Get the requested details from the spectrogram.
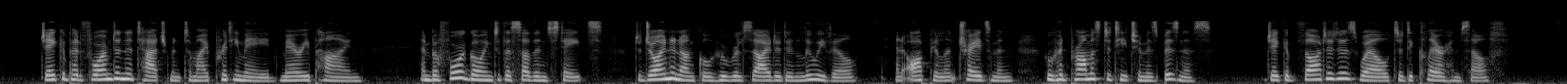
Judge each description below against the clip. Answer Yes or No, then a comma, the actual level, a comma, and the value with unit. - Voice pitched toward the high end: Yes, high, 195 Hz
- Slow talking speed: No, average, 170 wpm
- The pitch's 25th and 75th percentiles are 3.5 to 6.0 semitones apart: Yes, average, 3.8 semitones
